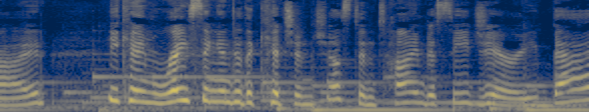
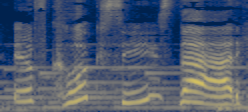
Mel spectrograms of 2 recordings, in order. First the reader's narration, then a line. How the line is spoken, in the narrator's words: moaned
